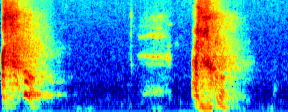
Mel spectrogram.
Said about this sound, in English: But I need to sneeze. Go ahead.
